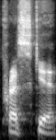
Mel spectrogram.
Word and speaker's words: Prescott: it up with another town but it is pronounced Prescott which is very well how the people are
